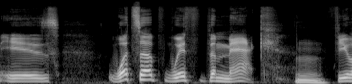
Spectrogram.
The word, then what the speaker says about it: MAHC: Graham: MAHC is an acronym and unless they're talking about Mack's earplugs which they don't have the right spelling. It's M-A-H-C, which might not be immediately obvious from how I pronounced it.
